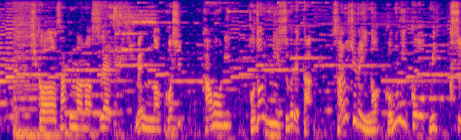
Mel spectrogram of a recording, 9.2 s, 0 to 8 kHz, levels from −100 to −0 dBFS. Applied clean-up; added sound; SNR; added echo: classical method Wiener filter.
